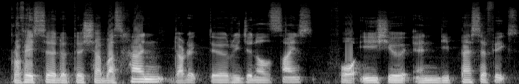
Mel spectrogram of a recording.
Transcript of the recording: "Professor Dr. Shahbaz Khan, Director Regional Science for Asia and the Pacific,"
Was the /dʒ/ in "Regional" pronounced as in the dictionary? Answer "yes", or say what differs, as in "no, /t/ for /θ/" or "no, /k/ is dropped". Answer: yes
